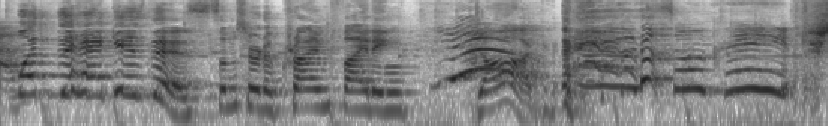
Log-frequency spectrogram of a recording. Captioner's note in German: lacht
